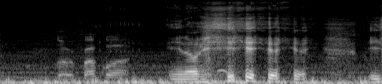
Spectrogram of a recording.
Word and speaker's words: Farquaad: Yeah, Lord Farquaad.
